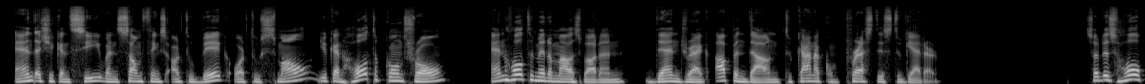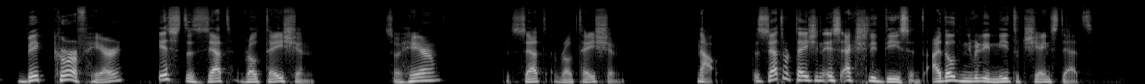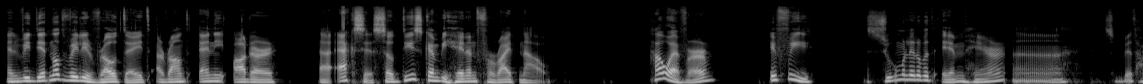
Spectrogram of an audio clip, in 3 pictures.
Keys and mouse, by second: 12.9 middle click, 13.7 middle click, 15.5 click, 16.6 click, 16.8 click, 17.1 click, 17.3 click, 25.3-26.2 drag, 26.5 click, 26.9 click, 28.9 click, 33.4-34.3 middle drag.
